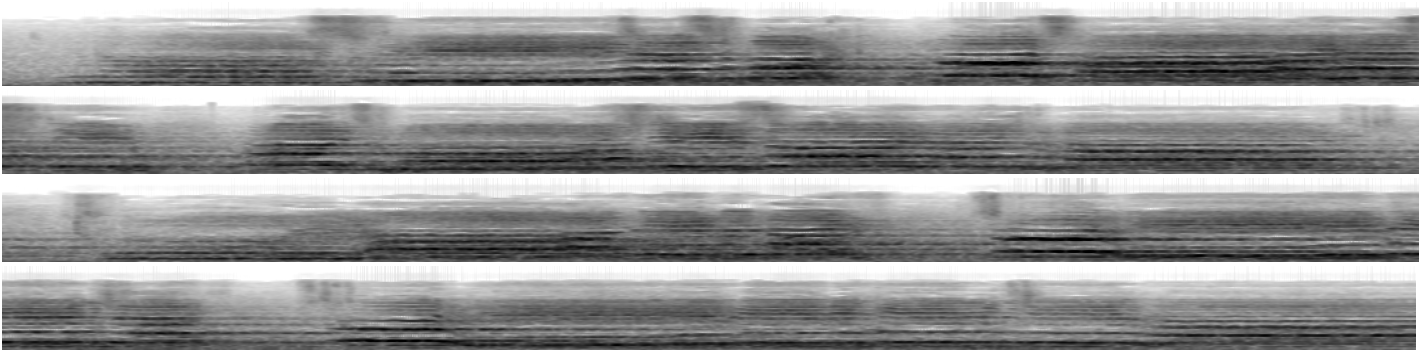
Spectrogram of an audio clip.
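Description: A choir of children's and adult voices singing together in sustained phrases, with short breaks between phrases about every six to eight seconds.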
